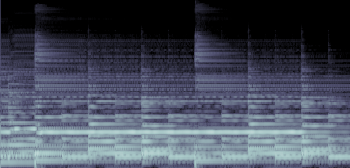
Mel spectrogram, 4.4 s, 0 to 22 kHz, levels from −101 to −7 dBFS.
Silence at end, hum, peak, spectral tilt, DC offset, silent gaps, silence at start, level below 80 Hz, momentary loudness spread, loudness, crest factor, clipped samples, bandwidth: 0 s; none; -16 dBFS; -6.5 dB/octave; under 0.1%; none; 0 s; -58 dBFS; 2 LU; -29 LUFS; 14 dB; under 0.1%; 10.5 kHz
